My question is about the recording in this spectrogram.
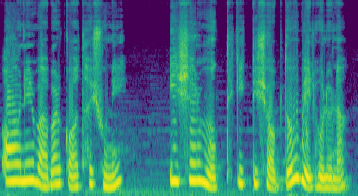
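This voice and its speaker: A woman's voice: high-pitched, expressive, normal speed, warm tone, no room sound, soft background music. A woman narrating a romantic audio drama in an emotive, dramatic manner. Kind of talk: scripted story narration.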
